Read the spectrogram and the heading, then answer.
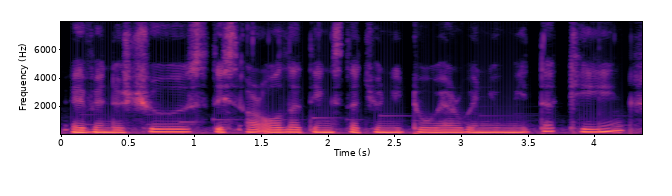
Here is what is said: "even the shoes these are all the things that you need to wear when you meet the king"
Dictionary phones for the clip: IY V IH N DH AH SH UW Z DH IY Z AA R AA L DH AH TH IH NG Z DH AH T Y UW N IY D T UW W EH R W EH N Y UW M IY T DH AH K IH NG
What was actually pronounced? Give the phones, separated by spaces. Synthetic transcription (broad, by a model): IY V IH N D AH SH UW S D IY S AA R AA L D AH T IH NG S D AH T Y UW N IY D T UW W EH R W EH N Y UW M IY T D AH K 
